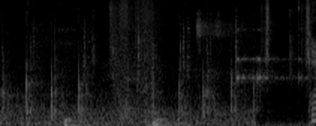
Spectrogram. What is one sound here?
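A game character's footsteps crunch on snow.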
